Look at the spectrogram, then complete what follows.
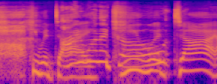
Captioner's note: gasps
